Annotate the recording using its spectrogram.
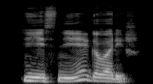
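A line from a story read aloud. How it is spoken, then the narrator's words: Asking to clarify. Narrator (Russian): уточнил Золотоволосый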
